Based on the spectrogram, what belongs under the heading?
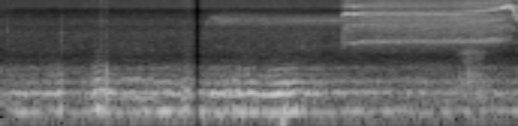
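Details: Northern Hawk Owl chicks in mosquito-filled Alaskan bogs in July give a long, hissing, high screech that rises toward the end: begging for food from parents hunting mice or voles. A steady low droning hum like buzzing insects runs underneath.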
